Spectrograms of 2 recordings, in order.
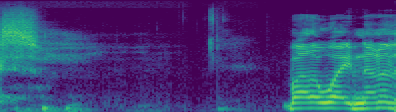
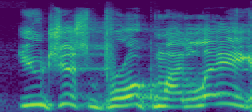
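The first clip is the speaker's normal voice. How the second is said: higher, slow wounded accusation; overdramatic accusation; 6 semitones higher than usual. Retold or imitated. Man accusing a five-year-old of breaking his leg, melodramatic. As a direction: accuse the child as if truly injured. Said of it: "I'm talking this way to a five-year-old kid".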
